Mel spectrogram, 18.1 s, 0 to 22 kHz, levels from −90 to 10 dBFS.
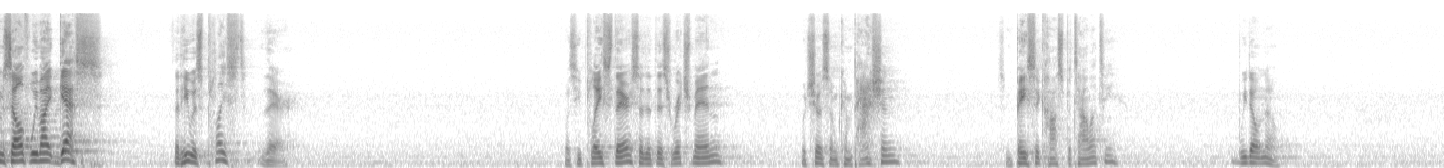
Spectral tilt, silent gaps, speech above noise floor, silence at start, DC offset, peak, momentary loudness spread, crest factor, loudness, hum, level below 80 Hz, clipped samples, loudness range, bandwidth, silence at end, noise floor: -3 dB/octave; none; 33 dB; 0 s; under 0.1%; -12 dBFS; 21 LU; 28 dB; -36 LUFS; none; -74 dBFS; under 0.1%; 13 LU; 16 kHz; 2.05 s; -69 dBFS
